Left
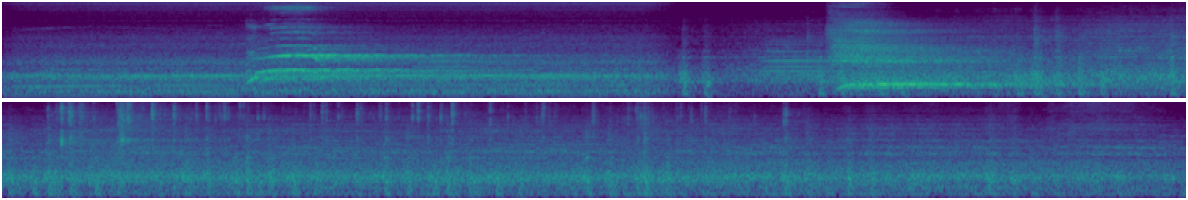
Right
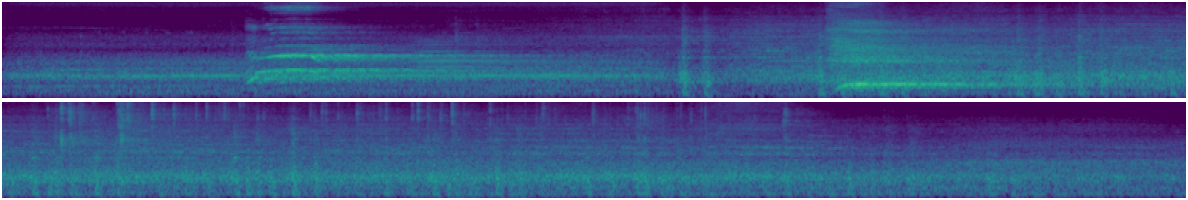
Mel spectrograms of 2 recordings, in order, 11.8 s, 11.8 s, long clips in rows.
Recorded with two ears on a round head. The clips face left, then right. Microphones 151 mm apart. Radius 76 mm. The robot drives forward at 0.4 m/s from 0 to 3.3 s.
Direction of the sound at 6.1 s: 5° left (ahead or behind).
